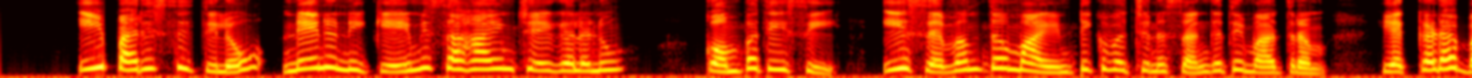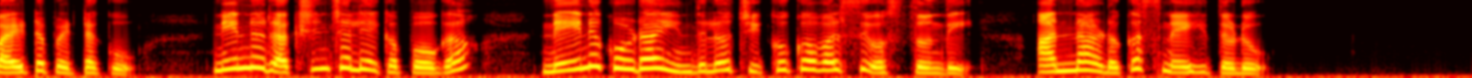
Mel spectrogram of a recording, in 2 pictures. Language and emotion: Telugu, neutral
